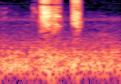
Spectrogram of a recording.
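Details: Two quick raspy high notes, the first longer and wavering, from a female yellow-bellied seedeater calling to excite males.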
